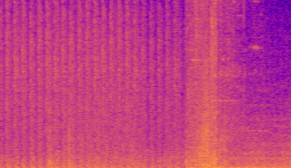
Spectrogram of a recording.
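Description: AK rifle fire in a video game: a rapid, regular string of automatic shots, then a louder, denser burst of gunfire and noise near the end.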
